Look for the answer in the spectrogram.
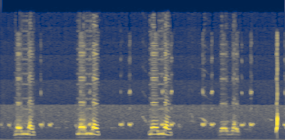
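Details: Slow female common quail calling, used to lure quail: four harsh, raspy, buzzy bursts about a second apart, each with a bright higher note, followed by softer chirps and a final sharp click over a constant low hum.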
